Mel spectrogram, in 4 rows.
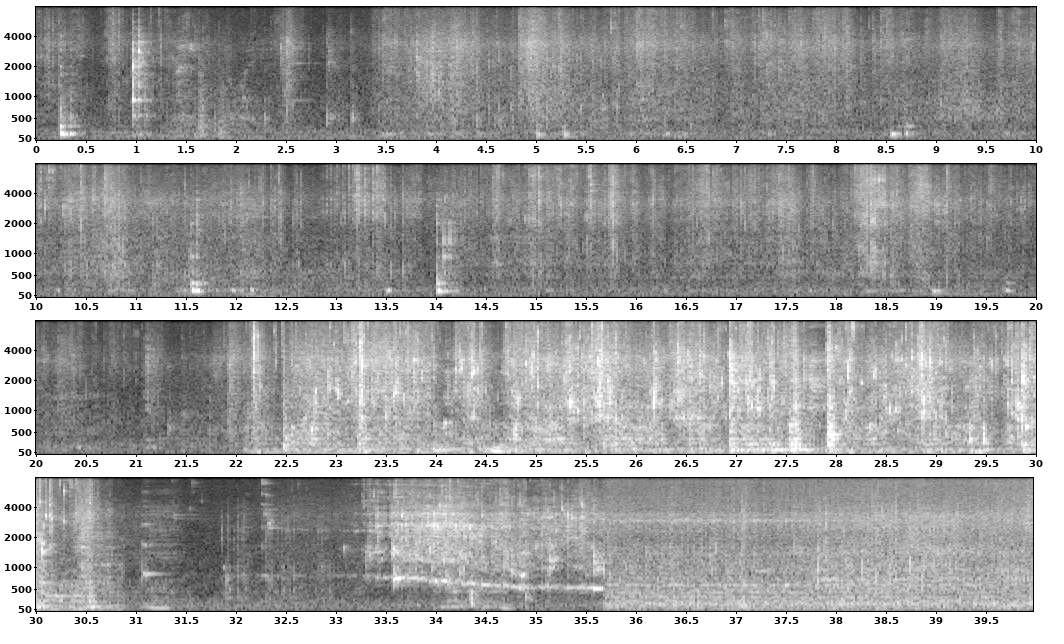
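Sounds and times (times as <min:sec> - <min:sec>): running tap water splashing: 0:22.1 - 0:30.9, 0:33.2 - 0:39.9
water poured into metal pot: 0:22.1 - 0:30.9, 0:32.2 - 0:35.8.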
